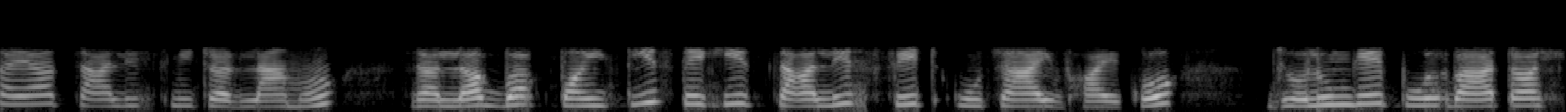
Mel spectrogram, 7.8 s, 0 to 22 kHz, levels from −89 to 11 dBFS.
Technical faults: lost AMR speech frames; microphone volume stepped up

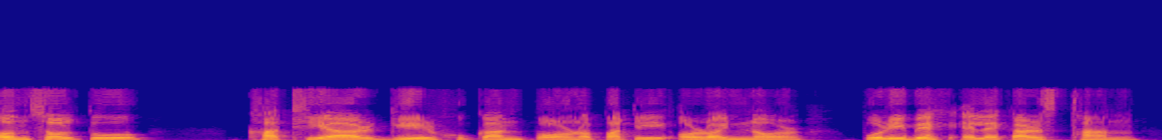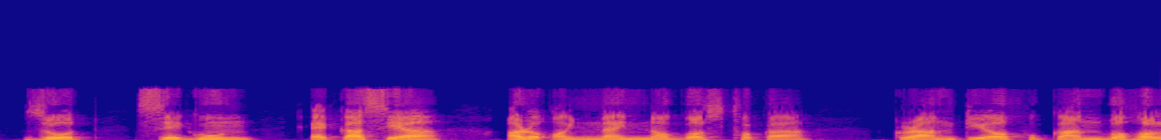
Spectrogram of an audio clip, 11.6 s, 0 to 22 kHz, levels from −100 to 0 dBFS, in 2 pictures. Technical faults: Opus compression

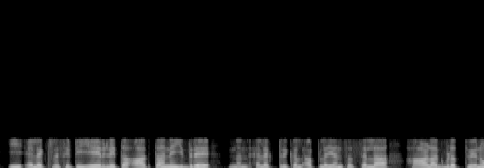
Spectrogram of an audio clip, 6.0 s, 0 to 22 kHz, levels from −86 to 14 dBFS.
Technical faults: none

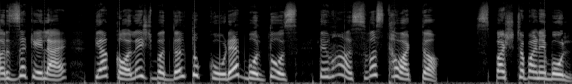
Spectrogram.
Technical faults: periodic USB or driver dropouts

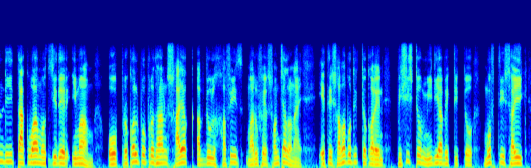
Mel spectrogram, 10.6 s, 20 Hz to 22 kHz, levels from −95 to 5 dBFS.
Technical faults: lost AMR speech frames

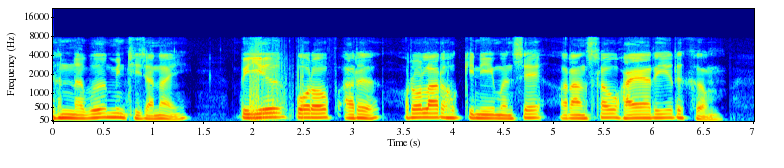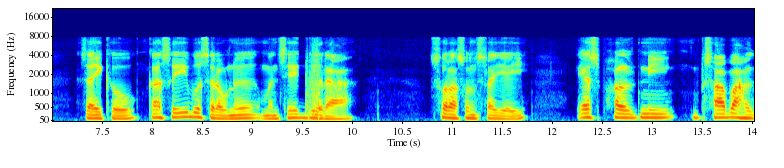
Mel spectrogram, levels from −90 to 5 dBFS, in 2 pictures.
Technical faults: loose connector crackle

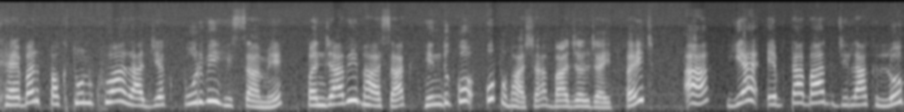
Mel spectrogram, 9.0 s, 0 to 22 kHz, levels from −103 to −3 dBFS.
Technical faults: gain pumping

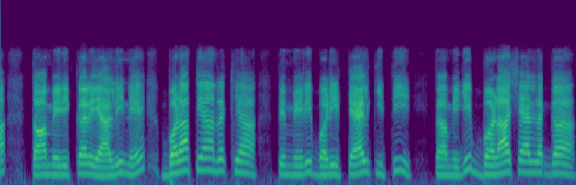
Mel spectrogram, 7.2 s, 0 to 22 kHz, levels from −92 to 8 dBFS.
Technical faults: Opus voice compression

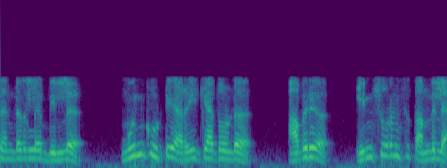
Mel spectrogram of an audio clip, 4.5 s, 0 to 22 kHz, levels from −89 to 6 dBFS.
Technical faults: GSM full-rate codec

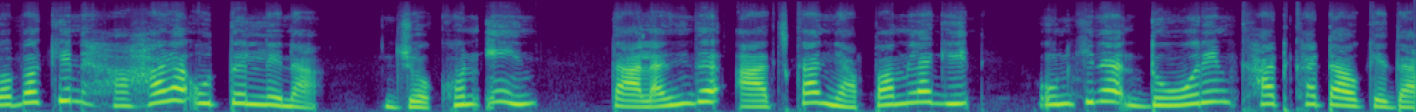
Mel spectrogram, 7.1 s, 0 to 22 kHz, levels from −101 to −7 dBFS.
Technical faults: Bluetooth LC3 compression

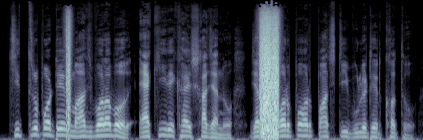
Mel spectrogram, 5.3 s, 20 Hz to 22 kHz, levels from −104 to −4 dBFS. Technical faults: wireless microphone noise hit

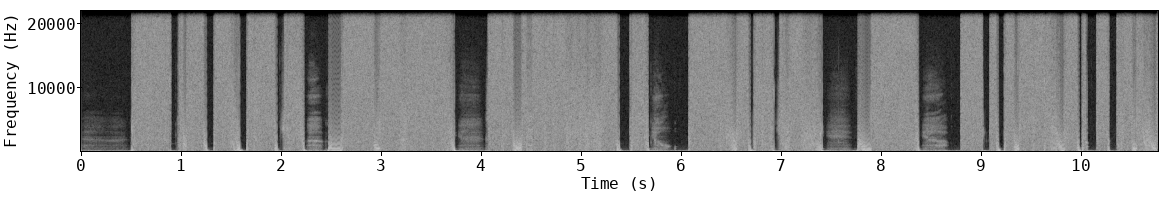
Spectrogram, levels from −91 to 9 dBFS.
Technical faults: samples built from the wrong bytes

